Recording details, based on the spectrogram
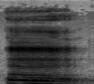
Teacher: again looking at M this is a babal nasal and so both lips are closed and air comes out through the nasal cavity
